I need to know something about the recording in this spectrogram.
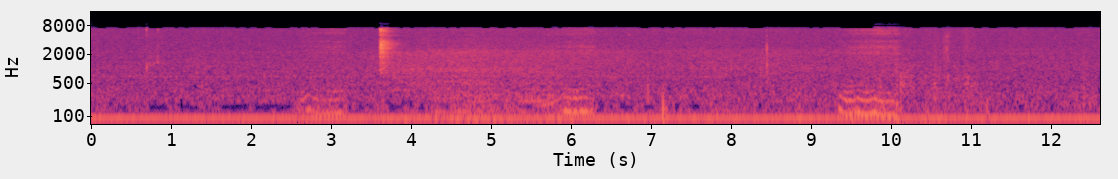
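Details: Akita dog Koume snoring loudly in deep sleep indoors, with soft rasping breaths at about three, six and ten seconds, roughly every three to four seconds, over a steady low hum and a few faint clicks.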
